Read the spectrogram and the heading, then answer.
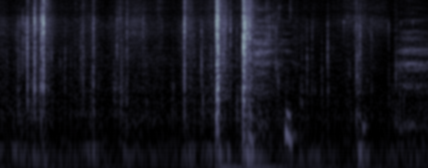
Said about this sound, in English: I'm just going really carefully because I don't want to tear the paper.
